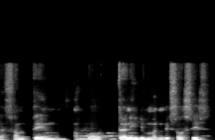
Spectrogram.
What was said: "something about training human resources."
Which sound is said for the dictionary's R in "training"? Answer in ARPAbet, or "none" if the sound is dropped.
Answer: none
